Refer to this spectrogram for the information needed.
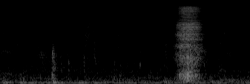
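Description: A few soft sniffs, then one short, sharp, hissy burst: a single sneeze.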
